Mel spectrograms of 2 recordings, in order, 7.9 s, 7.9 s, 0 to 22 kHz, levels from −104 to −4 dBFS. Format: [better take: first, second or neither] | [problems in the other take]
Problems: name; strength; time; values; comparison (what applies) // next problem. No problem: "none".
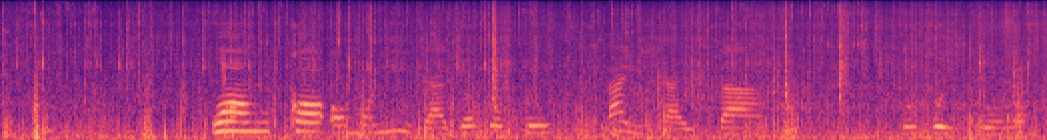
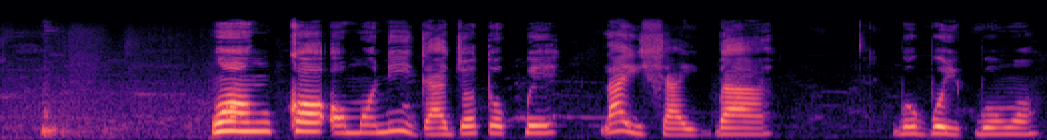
second | background sound (Fire); 4 dB below the speech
